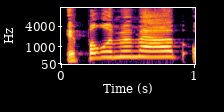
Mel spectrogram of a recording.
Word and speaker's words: ipilimumab: The good thing is that the CTLA-4 inhibitors, if you see ipilimumab or tremelimumab, am I saying that right, Anu? – That's absolutely right.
